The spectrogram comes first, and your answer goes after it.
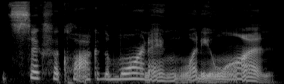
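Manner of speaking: soft, drowsy complaint; sleepy murmur. Acted. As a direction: murmur it half asleep. Sleepy character woken too early.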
